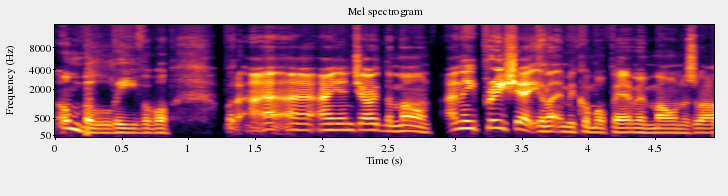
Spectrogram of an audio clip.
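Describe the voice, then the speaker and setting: With a British accent, a man speaks very fast with very wide pitch swings, in a very clean, dry, close recording with a silent background and no echo. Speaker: online streamer and musician. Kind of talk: casual chat.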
